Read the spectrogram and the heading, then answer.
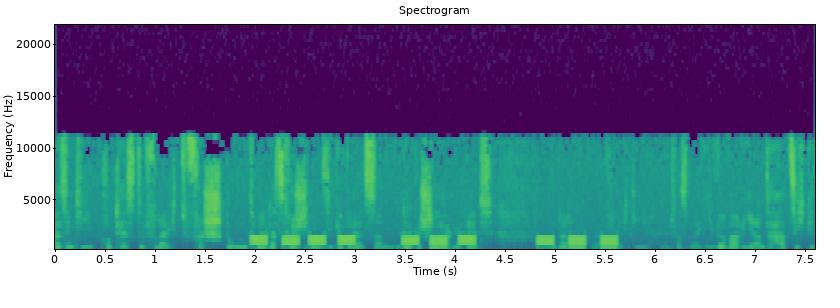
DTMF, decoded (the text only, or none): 0400 710 411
